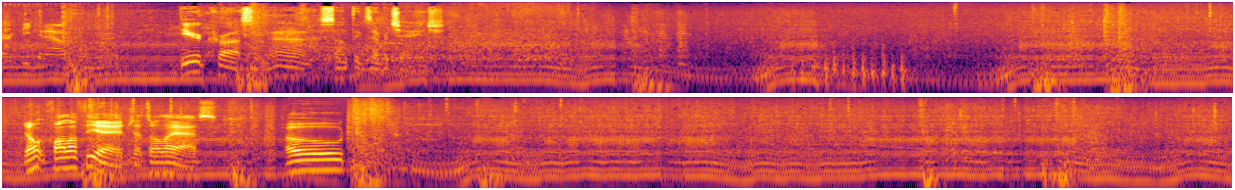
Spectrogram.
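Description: A motorcycle engine hums steadily as it rides over rough ground.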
